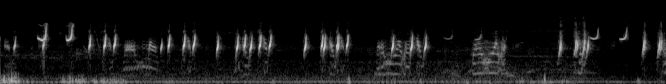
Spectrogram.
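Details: Morning calls of common quail, short bright notes grouped in quick bursts of two or three, some with a hooked upward flick, against a quiet background with a faint low hum.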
